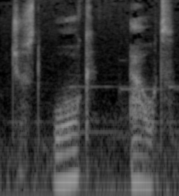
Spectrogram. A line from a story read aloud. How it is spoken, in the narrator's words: she whispered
